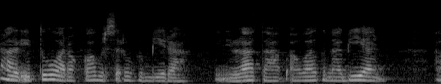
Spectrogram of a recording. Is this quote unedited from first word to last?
no; 1 cut; at 2.1 s

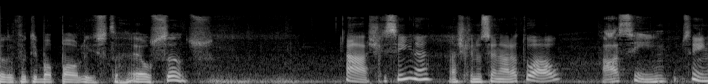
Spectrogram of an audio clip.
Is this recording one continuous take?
yes; 0 cuts

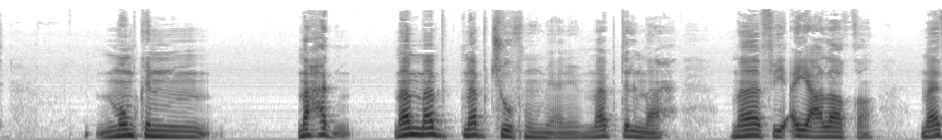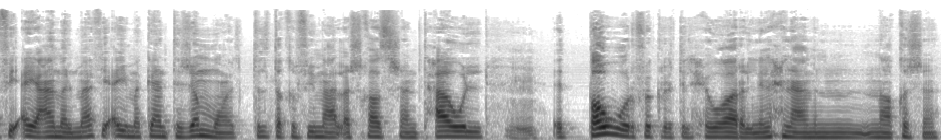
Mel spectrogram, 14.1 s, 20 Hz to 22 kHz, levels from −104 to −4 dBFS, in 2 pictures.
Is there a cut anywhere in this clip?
no; 0 cuts

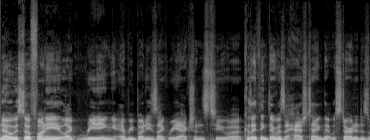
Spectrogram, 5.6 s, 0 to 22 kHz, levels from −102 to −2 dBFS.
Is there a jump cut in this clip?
no; 0 cuts

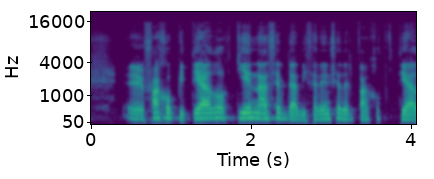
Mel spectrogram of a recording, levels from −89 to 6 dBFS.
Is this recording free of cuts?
yes; 0 cuts

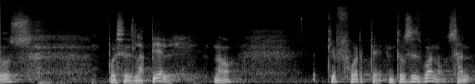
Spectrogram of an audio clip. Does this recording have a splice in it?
yes; 1 cut; at 3.2 s

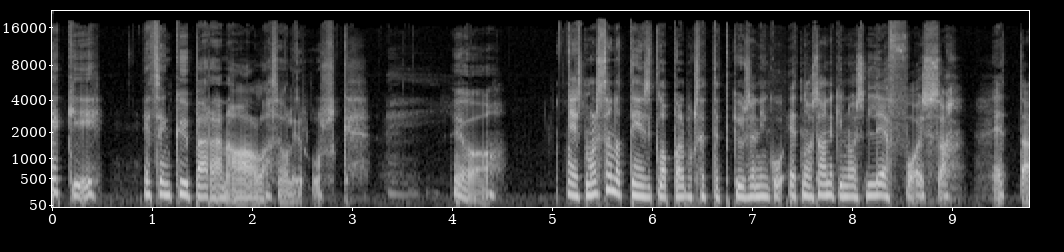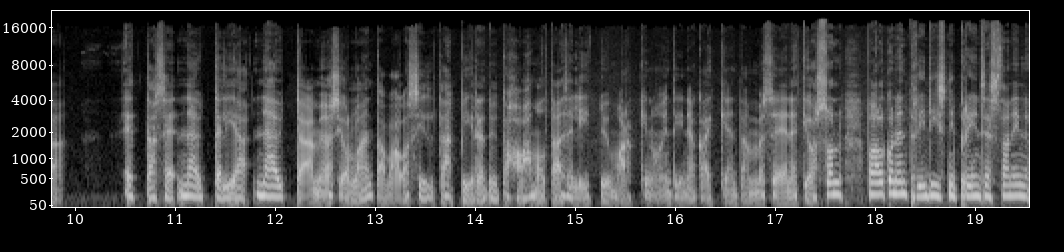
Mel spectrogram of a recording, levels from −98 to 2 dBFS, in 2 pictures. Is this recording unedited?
no; 2 cuts; at 7.3 s, 9.4 s

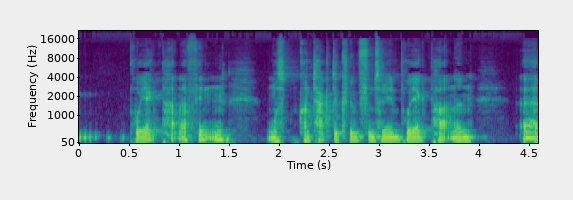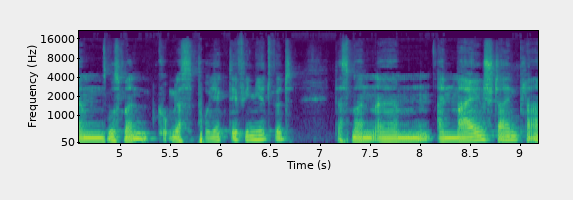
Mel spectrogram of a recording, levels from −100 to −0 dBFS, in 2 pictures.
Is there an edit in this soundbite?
yes; 1 cut; at 4.8 s

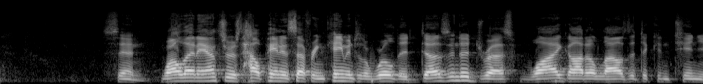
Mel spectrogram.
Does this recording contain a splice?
yes; 1 cut; at 1.5 s

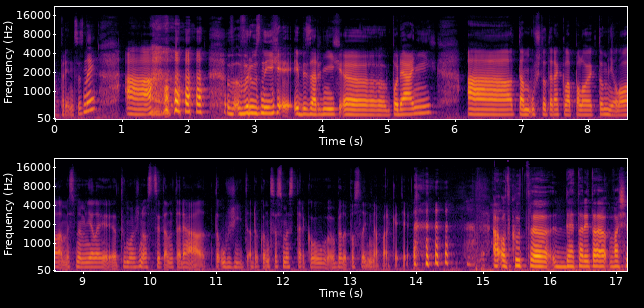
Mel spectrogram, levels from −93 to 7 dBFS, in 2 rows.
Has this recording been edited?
no; 0 cuts

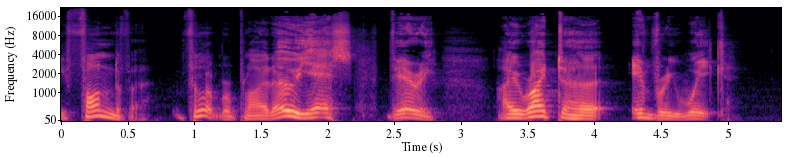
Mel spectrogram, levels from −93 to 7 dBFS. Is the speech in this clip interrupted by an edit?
no; 0 cuts

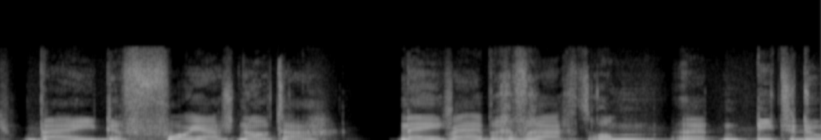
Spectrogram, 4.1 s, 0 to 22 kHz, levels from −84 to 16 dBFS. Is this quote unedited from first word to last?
no; 1 cut; at 2.2 s

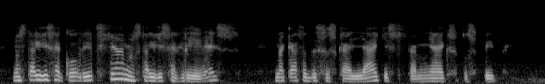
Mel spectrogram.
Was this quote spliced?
no; 0 cuts

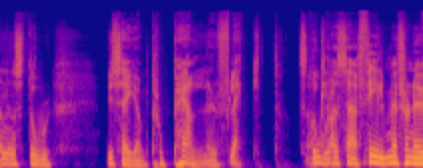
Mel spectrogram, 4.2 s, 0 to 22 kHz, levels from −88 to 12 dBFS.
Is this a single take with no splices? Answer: no; 1 cut; at 3.3 s

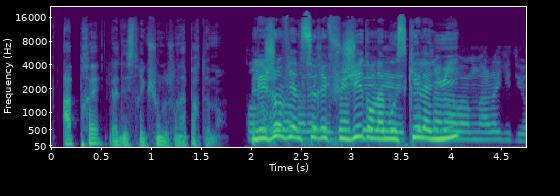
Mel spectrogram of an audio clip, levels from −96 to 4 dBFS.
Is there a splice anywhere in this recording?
yes; 1 cut; at 1.9 s

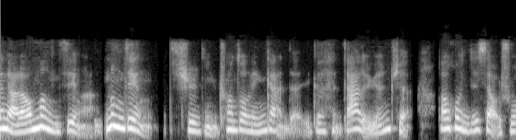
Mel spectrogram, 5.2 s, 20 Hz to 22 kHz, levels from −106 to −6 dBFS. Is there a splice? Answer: yes; 1 cut; at 1.0 s

